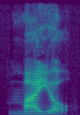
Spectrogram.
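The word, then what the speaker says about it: моё: If you have a neutral noun, it is mayo. Mayo. And if you have something in plural, regardless of the initial gender of that noun, you are going to say mai. Mai. Muy, maya, mayo, mai.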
